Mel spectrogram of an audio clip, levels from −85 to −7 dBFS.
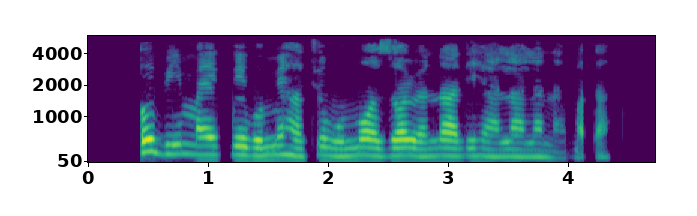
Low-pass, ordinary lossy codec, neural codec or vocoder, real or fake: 5.4 kHz; none; none; real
